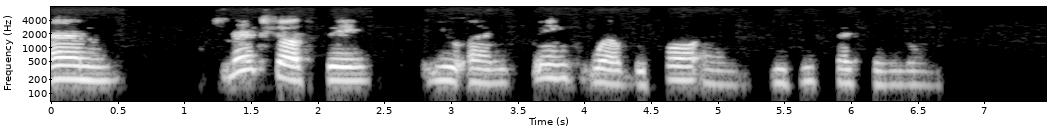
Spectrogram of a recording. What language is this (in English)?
Nigerian Pidgin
